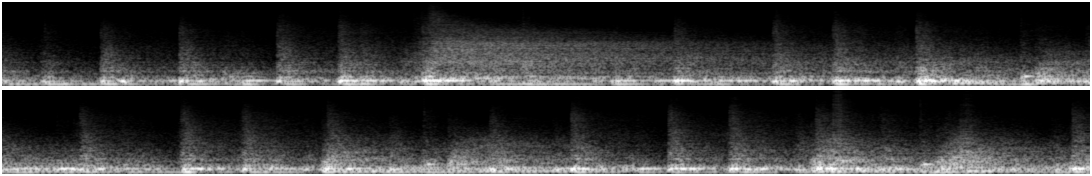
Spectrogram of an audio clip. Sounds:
Music

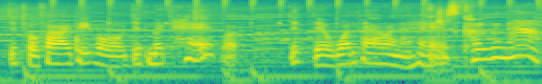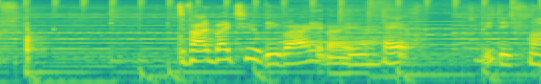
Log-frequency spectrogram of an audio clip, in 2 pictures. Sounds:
Music, Speech

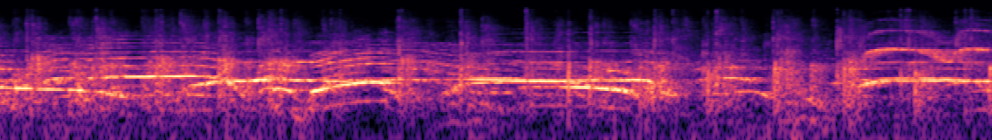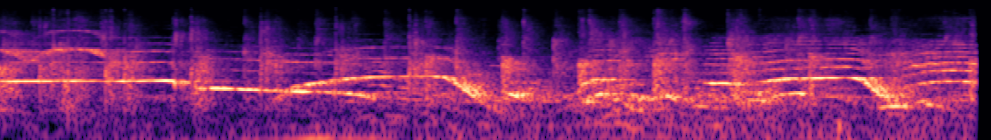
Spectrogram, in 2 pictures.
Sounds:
Speech

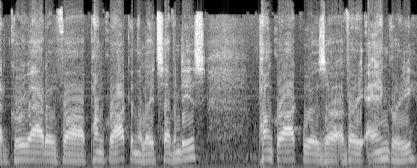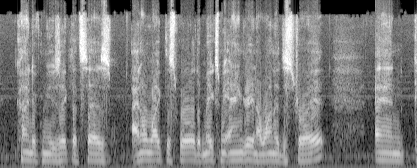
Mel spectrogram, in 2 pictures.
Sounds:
Speech

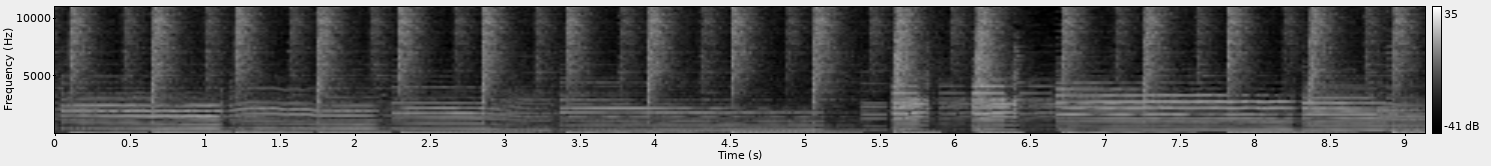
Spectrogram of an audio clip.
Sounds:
Plucked string instrument, Music, Guitar, slide guitar, Musical instrument

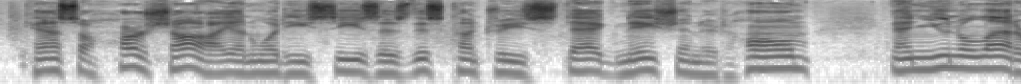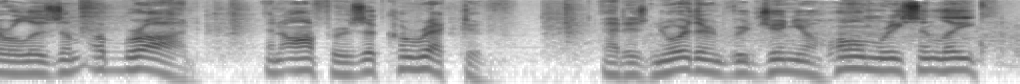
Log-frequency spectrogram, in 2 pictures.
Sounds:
Speech

